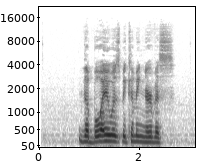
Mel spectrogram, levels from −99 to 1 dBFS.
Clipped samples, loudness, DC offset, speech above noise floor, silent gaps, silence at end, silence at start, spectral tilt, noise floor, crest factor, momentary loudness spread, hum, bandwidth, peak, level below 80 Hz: under 0.1%; -22 LUFS; under 0.1%; 43 dB; none; 0.55 s; 0.8 s; -7 dB/octave; -65 dBFS; 16 dB; 12 LU; none; 11.5 kHz; -6 dBFS; -64 dBFS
